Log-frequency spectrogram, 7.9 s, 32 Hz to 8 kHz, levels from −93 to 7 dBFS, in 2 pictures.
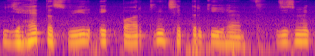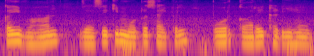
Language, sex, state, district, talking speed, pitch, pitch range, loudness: Hindi, male, Haryana, Charkhi Dadri, 130 wpm, 120 Hz, 110-130 Hz, -18 LUFS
